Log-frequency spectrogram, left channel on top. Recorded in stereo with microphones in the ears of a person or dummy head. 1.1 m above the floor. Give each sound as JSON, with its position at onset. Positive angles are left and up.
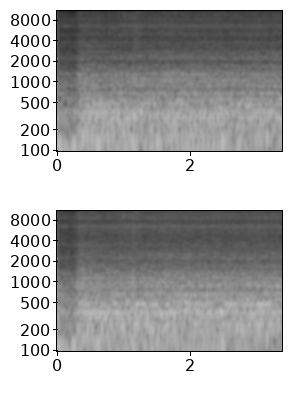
{"t": 0.0, "sound": "an engine running", "side_deg": -50, "distance_m": 3.5}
